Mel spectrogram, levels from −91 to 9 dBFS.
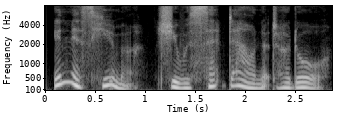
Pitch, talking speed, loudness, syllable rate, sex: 200 Hz, 210 wpm, -18 LUFS, 4.3 syllables/s, female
